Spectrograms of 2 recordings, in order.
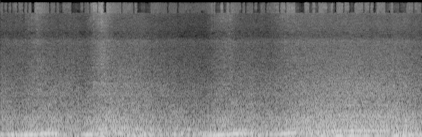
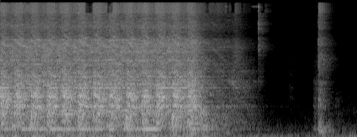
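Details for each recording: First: Jeep YJ Wrangler first run after four years: loud revving rising and falling with throttle, rough and clattery underneath; owner attributes clatter to past rev-limiter abuse and overheating, unconfirmed, plans an oil additive; throttle briefly stuck. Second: Jeep YJ Wrangler after four years sitting, mid-restoration with no distributor installed: starter cranks quickly and evenly, about three turns a second for two seconds; normal cranking.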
